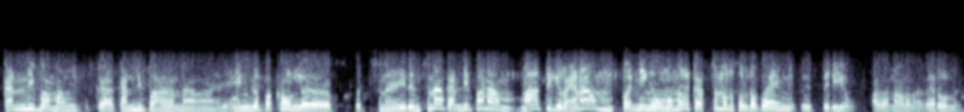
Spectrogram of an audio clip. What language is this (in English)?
Tamil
